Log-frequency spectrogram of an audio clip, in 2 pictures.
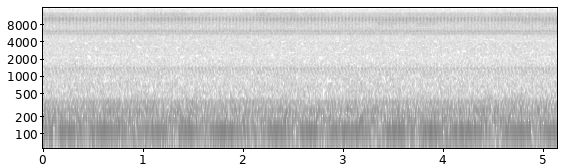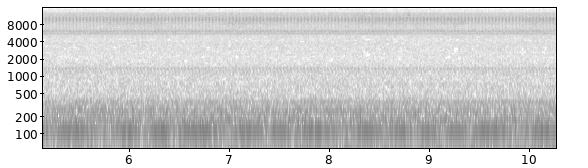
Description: There is rattling and also uneven whirring sound.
